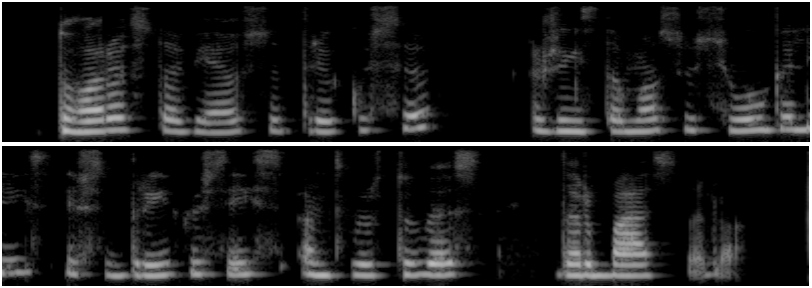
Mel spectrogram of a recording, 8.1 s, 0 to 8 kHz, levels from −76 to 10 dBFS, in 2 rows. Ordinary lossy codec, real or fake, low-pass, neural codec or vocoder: Opus, 24 kbps; fake; 7.2 kHz; autoencoder, 48 kHz, 128 numbers a frame, DAC-VAE, trained on Japanese speech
